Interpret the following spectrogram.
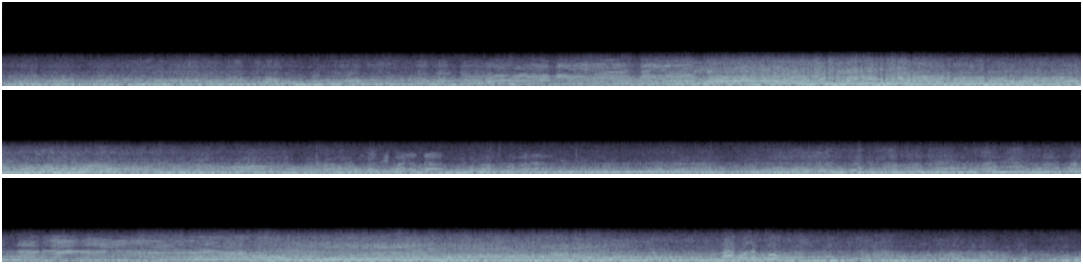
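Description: A pack of midget race cars running on a dirt oval, several engines revving up and down together as they lap. The sound swells twice as the field comes closer.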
